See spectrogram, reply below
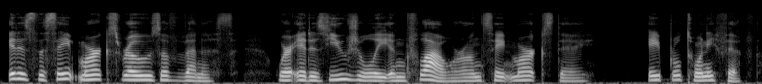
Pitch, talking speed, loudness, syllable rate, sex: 185 Hz, 165 wpm, -19 LUFS, 4.5 syllables/s, female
